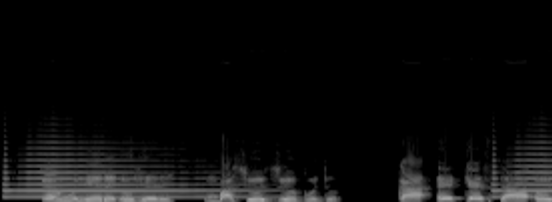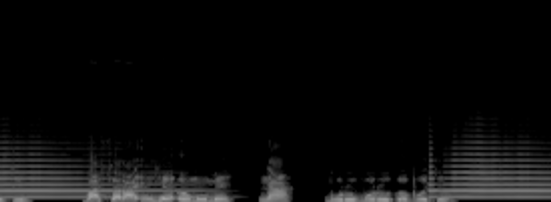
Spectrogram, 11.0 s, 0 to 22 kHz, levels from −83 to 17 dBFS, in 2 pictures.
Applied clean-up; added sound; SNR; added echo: none; Trumpet; 11 dB; none.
